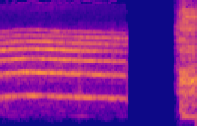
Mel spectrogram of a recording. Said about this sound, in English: You hear a siren. Reminder that I live near a fire station.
